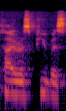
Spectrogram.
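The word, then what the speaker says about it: Phthirus pubis: And then for the thyrus pubis, pH is silent, you can get the medication, pH is silent.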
